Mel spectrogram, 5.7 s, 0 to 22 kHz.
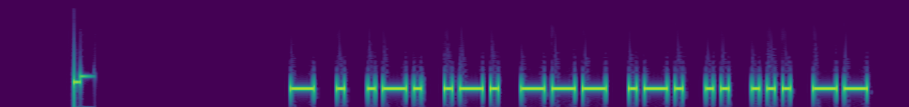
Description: Morse code, heard as a keyed tone, about 25 wpm, 700 Hz. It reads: TERRORISM
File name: Nine Letter Words - 25wpm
